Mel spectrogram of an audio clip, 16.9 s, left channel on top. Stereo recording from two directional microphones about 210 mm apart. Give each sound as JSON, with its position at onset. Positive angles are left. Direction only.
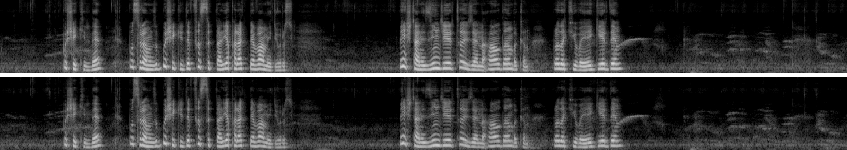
{"t": 1.2, "sound": "speech", "side_deg": 20}
{"t": 7.9, "sound": "a woman's voice", "side_deg": 20}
